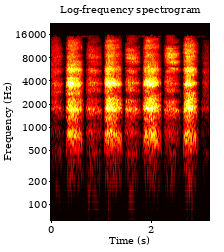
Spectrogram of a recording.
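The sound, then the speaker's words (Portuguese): A person imitates the fast, heavy, noisy breathing of exercising at the intensity threshold, with about eight loud, breathy inhales and exhales alternating in a steady, rapid rhythm, with no talking. “a minha respiração, eu vou começar a ficar com ela mais ruidosa, ou seja, ela mais rápida e eu faço mais barulho.”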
